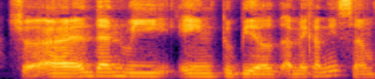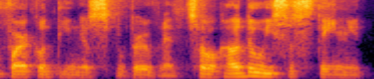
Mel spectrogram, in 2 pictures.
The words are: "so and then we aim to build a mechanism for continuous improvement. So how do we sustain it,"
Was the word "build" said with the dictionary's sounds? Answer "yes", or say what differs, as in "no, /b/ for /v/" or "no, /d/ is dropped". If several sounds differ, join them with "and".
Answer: yes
